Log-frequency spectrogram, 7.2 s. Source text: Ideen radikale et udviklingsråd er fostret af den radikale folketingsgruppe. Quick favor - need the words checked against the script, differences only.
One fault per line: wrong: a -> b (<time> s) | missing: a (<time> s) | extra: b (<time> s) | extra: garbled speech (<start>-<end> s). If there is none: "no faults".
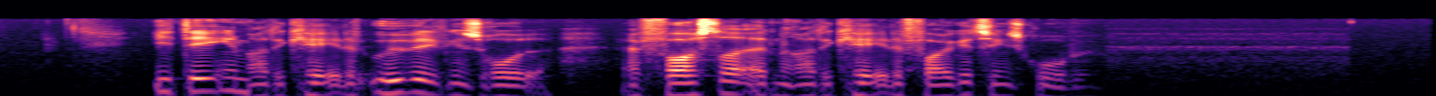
no faults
